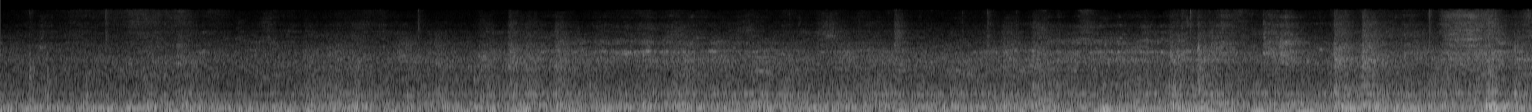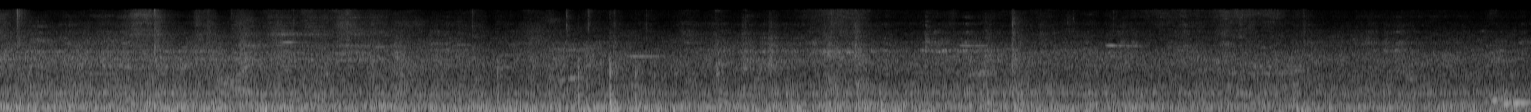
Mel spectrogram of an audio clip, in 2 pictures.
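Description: A subway train rumbles and rattles loudly along the tracks.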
